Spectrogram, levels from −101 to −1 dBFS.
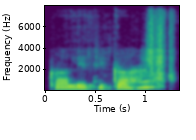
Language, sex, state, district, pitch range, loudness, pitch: Hindi, female, Bihar, Muzaffarpur, 245-265 Hz, -17 LUFS, 250 Hz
